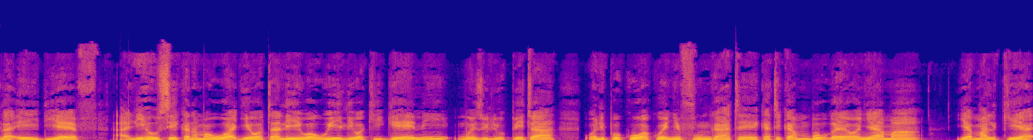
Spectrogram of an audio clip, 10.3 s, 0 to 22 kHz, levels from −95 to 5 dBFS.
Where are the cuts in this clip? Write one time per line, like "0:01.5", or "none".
none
